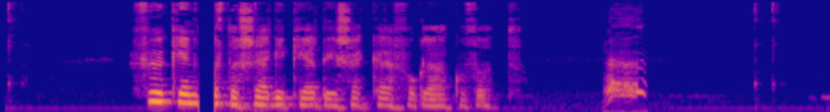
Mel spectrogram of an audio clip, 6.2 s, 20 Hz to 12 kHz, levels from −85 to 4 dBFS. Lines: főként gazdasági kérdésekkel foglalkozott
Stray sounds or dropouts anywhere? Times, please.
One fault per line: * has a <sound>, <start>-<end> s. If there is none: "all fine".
* has a dropout, 1.5-1.6 s
* has a bark, 4.5-4.9 s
